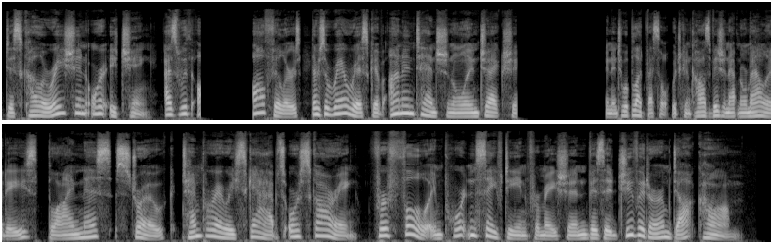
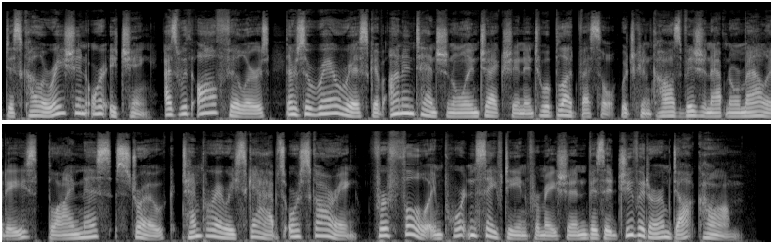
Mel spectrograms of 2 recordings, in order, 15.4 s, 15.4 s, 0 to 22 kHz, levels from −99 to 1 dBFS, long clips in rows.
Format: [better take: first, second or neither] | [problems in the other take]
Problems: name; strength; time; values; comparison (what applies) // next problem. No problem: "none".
second | audio freezing; at 2 s for 0.5 s and at 5 s for 1 s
